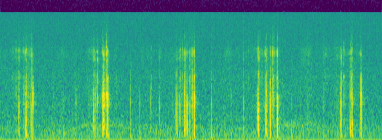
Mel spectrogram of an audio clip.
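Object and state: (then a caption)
Holographic scale-printed fabric tapped with nails. Long decorated fingernails tap and scratch a shiny holographic fabric printed with mermaid scales. The result is quiet bursts of crisp ticking and scratchy rustling, separated by brief pauses of near silence.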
